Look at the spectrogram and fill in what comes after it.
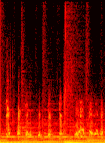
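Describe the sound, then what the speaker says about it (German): Hens and a rooster in Slime Rancher give a continuous series of close, repeated clucks over the game's steady background music, with no voices. "Zwei Hühner, die wir loswerden können."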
